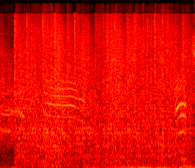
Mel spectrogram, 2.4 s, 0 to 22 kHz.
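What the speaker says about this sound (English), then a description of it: "activate volley fire on these Stoom Pioneers" Rifle volley fire from infantry in Company of Heroes 2, a dense crackle of overlapping gunshots rolling on steadily amid other battle noise, with a few short radio-like tones on top.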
